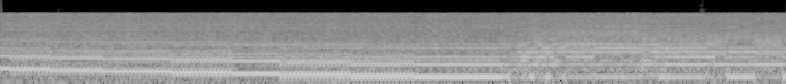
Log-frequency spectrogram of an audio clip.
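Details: Interference across the entire AM band: rough buzzing drone whose pitch drops in steps, then wanders and jumps back up; not apparently RF, owner suspects an electromechanical motor, possibly from the industrial park two blocks north.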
